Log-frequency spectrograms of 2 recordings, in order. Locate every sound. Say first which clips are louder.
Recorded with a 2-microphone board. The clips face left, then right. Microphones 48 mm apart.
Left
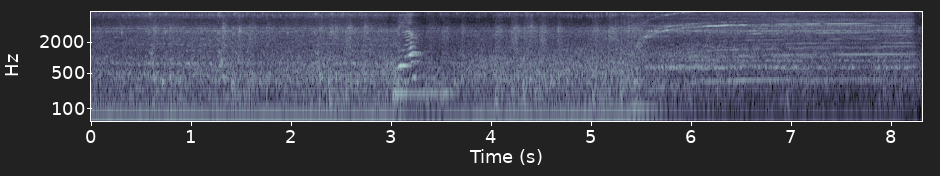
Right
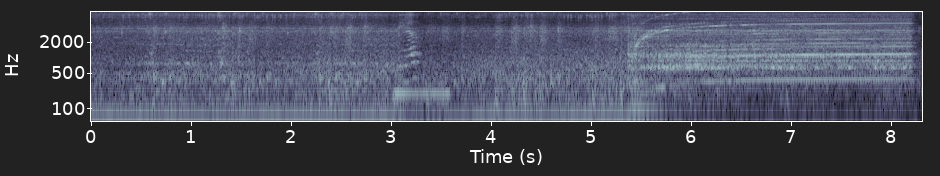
3.0 s a child speaking: left 6 dB; 75° left (ahead or behind), 2.5 m
5.4 s a blender: right 7 dB; 65° right (ahead or behind), 2.0 m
